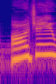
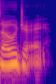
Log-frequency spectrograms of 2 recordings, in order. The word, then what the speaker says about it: Aujay: AJ was hard to read. In fact, there's even confusion over the pronunciation of his last name. His family says OJ, but to his friends, it was AJ, and he never corrected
